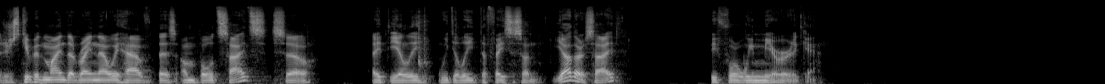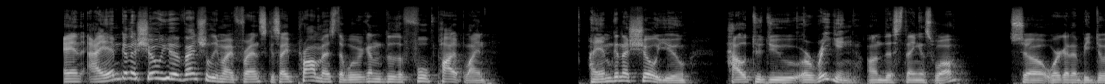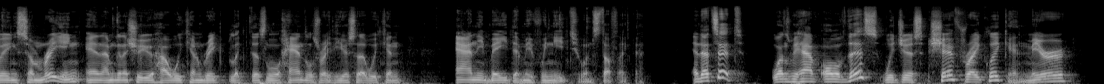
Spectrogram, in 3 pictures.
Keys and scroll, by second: 3.8 BackSpace, 5.6 5, 7.6 e, 9.3 w, 10.3 e, 11.1 w, 18.7 ctrl+z, 20.4 e, 21.7 w, 22.9 ctrl+z, 27.3 q.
